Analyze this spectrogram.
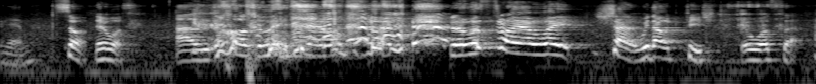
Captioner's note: were laughing so loud in the background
